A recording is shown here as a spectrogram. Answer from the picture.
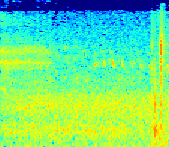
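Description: Steady outdoor background noise, a low even rumble with nothing sudden in it.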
